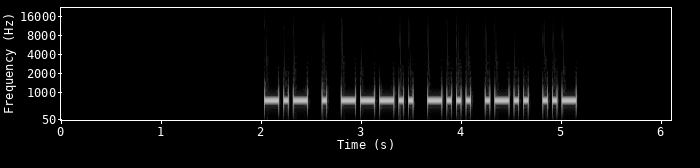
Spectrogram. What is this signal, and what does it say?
Morse code, heard as a keyed tone, about 25 wpm, 700 Hz. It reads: KE8BLU
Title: USA Call Signs - 6 Characters - Repeated 3x - 25wpm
